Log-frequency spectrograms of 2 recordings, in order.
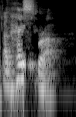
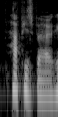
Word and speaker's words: Happisburgh: H-A-P-P-I-S-B-U-R-G-H. – Happysborough. – You're Happysborough. Yeah, but it's pronounced Haysborough.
